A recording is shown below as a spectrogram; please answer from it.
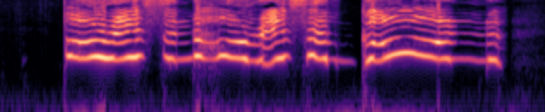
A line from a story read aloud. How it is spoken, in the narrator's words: screamed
